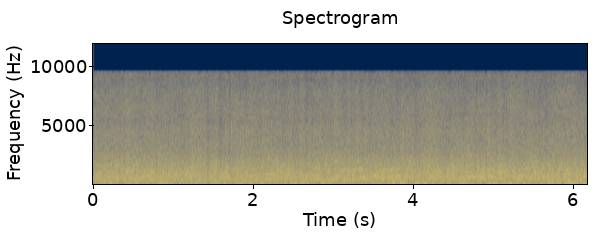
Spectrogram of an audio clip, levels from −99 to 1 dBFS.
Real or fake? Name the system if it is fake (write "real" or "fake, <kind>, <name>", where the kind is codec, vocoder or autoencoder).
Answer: fake, autoencoder, DAC-VAE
